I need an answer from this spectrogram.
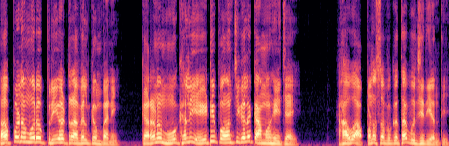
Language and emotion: Odia, happy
